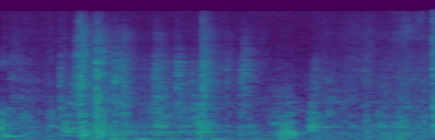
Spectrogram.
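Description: Handling noise from a robot vacuum's self-emptying dock: a few soft, uneven rustles and light clicks as the dust bag and the plastic front cover are touched.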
